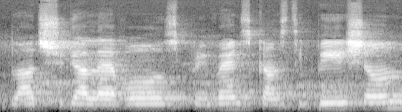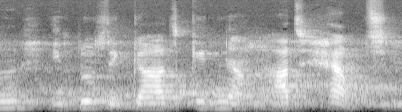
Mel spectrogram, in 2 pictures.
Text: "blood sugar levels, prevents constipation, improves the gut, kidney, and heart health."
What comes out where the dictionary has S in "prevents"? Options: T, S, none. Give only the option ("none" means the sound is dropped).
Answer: none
